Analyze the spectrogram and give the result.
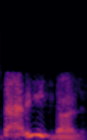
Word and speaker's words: دری: دری صحبت میکنند، این زبان دری که بعضی وقتا هم دوری خودشون تلفظ میکنن،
